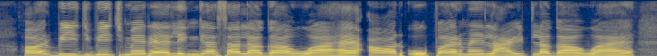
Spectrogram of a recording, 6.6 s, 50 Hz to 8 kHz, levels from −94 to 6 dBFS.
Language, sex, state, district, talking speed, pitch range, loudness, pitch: Hindi, female, Rajasthan, Nagaur, 145 wpm, 210-245 Hz, -11 LUFS, 230 Hz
